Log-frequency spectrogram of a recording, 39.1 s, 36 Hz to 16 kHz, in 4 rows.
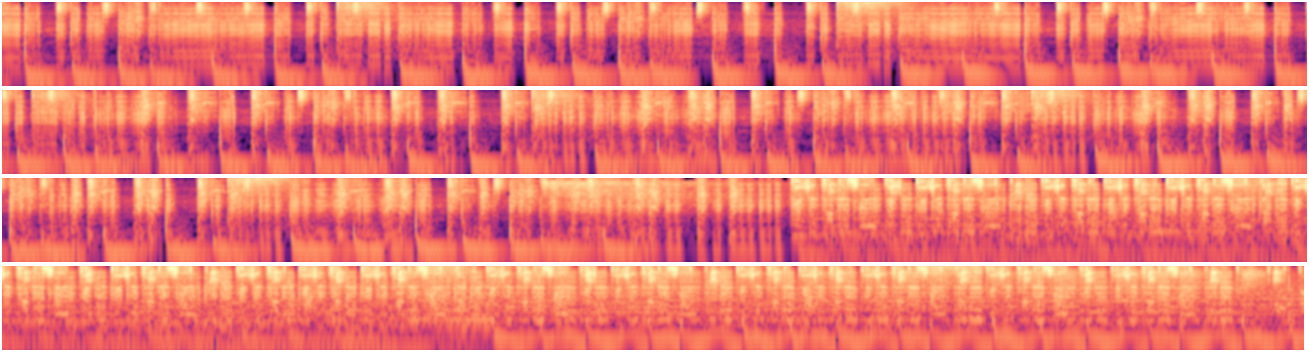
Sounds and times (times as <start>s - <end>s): House music: 0.0s - 39.1s.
